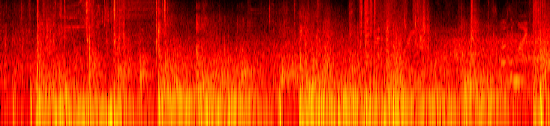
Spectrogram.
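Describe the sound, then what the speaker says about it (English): Flashbang grenades and other explosive blasts going off in a first-person shooter video game: a dense run of loud, sharp booms and thuds, with one heavy blast standing out against the continuous chaotic game noise. "Using a flashbang."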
